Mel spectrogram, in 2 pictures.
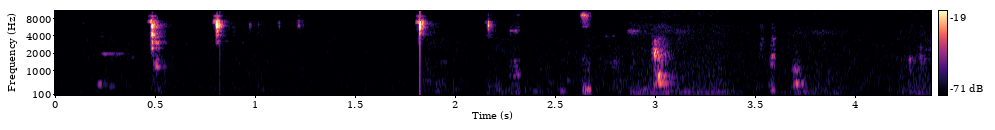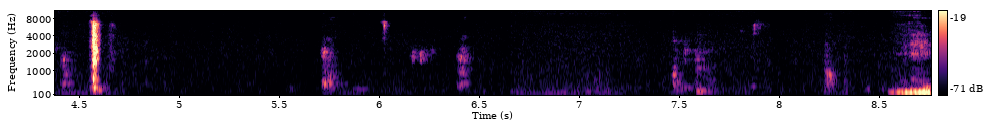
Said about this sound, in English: I'm accidentally clicking buttons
